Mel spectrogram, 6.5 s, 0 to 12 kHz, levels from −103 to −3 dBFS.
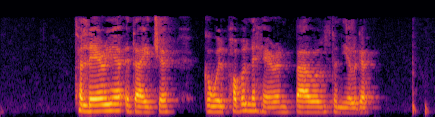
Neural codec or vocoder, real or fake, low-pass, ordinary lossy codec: none; real; 7.2 kHz; MP3, 32 kbps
